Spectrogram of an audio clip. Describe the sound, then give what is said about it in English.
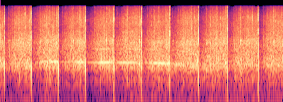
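A church audience claps for their pastor during a morning service in a steady, quick rhythm, with about ten sharp unified beats over a continuous wash of scattered applause and a faint sustained tone underneath; no one speaks. “Come on, clap for your pastor, church.”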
